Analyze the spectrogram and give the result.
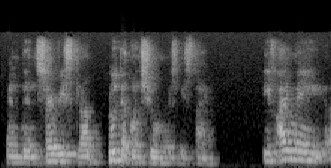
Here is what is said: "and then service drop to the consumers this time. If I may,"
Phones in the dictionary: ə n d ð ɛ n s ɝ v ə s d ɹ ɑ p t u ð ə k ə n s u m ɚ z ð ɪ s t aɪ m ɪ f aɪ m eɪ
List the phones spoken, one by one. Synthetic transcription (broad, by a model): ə n d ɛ n s ɝ v ə s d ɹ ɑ b t u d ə k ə n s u m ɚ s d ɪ s t aɪ m ɪ f aɪ m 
